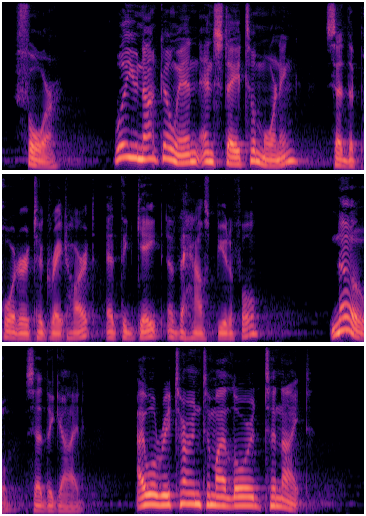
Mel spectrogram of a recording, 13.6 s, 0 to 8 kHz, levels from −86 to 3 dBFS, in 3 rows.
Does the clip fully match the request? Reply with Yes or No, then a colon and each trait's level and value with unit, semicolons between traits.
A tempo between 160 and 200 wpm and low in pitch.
No: average, 150 wpm; low, 125 Hz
